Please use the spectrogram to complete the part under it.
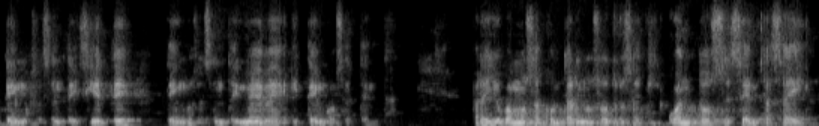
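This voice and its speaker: A man with a Peruvian Spanish accent, teaching a math lesson slowly and patiently, counting aloud step by step. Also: lowish voice. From Peru. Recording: dull, roomy, echoey recording.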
